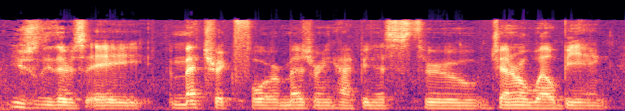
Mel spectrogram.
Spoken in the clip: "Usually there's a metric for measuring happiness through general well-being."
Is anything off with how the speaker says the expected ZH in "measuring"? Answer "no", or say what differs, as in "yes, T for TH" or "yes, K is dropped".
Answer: no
